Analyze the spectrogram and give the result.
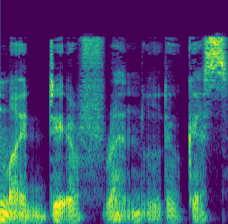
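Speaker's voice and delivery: whispered, soft, slow, contemptuous sneer. A man answering the narrator's question of who told them: sneering. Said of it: "The sneering tone regarding his friend".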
